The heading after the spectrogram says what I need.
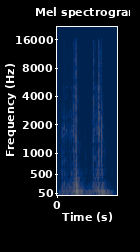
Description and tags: Sound of pressing and relasing self-inking stamp recorded using stereo mid-side technique on Zoom H4n and external DPA 4006 microphone
aproved, bank, certified, click, completed, down, letter, paper, post, press, relase, stamp, stamping, stationary, top-secret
